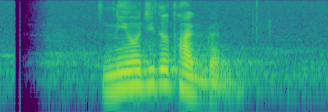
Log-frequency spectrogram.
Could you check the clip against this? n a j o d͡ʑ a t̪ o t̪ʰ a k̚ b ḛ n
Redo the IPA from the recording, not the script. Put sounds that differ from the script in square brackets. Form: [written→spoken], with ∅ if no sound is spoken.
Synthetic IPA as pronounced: n [a→i] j o d͡ʑ [a→i] t̪ o t̪ʰ a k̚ b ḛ n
